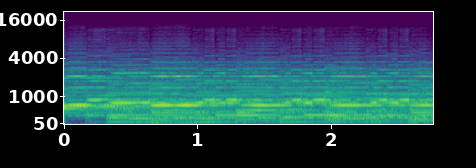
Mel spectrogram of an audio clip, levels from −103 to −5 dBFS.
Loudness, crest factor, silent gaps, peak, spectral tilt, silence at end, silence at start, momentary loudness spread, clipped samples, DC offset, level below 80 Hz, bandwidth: -27 LUFS; 12 dB; none; -14 dBFS; -8 dB/octave; 0 s; 0 s; 4 LU; under 0.1%; under 0.1%; -60 dBFS; 5.8 kHz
